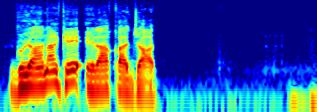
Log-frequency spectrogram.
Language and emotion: Urdu, neutral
